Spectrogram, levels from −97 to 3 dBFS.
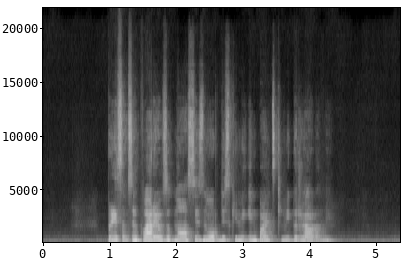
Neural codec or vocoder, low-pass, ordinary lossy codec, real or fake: codec, 44.1 kHz, 2.6 kbps, DAC; none; none; fake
